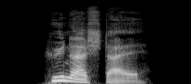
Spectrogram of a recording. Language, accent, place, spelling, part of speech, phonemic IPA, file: German, Germany, Berlin, Hühnerstall, noun, /ˈhyːnɐˌʃtal/, De-Hühnerstall.ogg
- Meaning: henhouse (house for chickens to live in)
